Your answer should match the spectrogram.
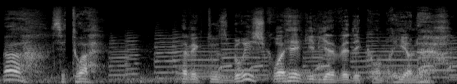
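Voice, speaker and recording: A man's voice: medium pitch, sing-song, measured pace. A man playing a father in a children's cartoon. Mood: relieved. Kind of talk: cartoon voice acting. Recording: loud music behind the voice.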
